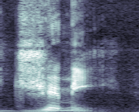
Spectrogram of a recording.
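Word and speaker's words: Yimi: in your cap but he actually prefers jimmy it's it's the proper way of pronouncing his name so i mean i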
